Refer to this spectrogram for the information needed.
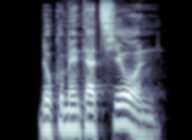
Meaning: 1. documentation 2. documentary (mainly informative product(ion), as opposed to fiction or 'day to day' event reporting)
- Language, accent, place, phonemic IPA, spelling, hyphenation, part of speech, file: German, Germany, Berlin, /dokumentaˈt͡si̯oːn/, Dokumentation, Do‧ku‧men‧ta‧tion, noun, De-Dokumentation.ogg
